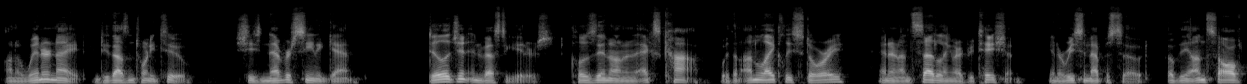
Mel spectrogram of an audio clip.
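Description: No technical faults are audible anywhere in the speech.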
